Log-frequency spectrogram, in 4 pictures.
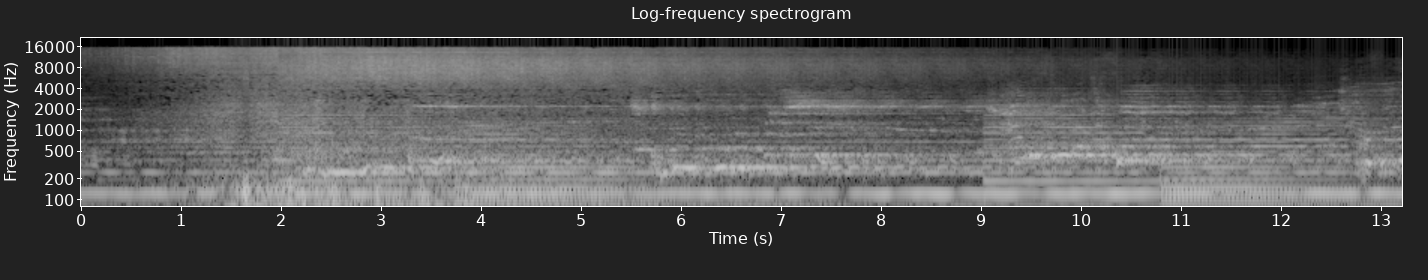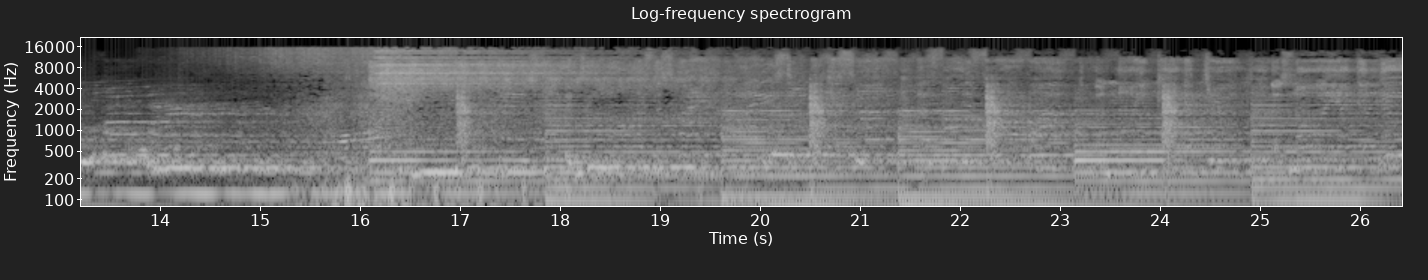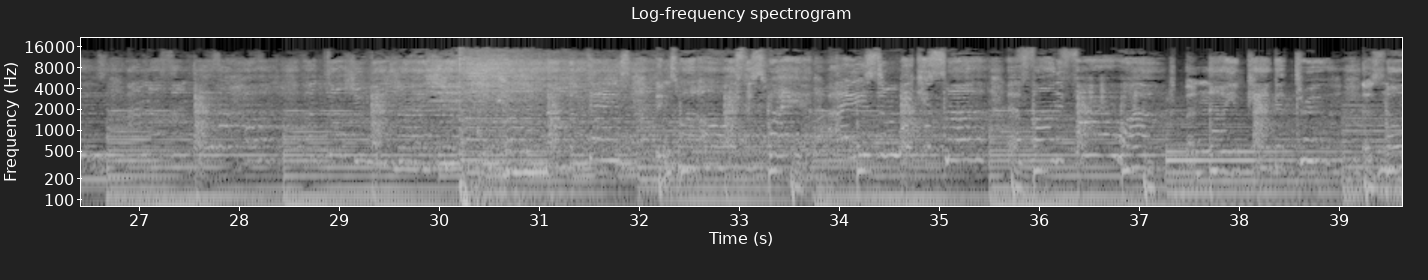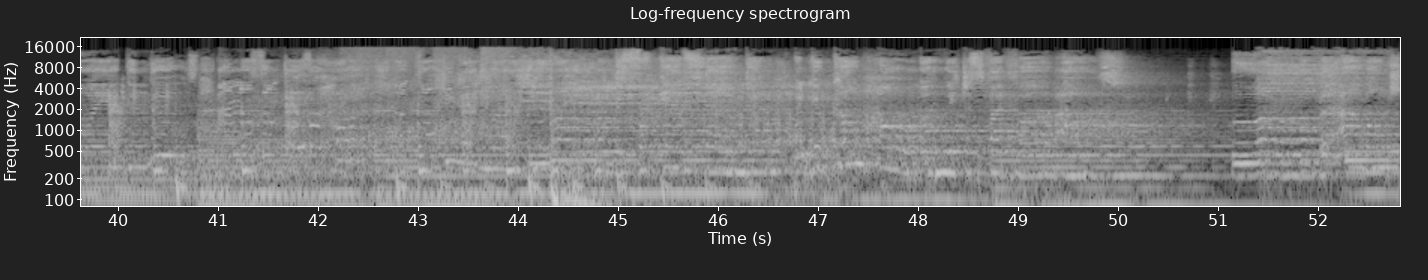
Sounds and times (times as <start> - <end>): Dubstep: 0.0 - 11.8, 14.1 - 52.8.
